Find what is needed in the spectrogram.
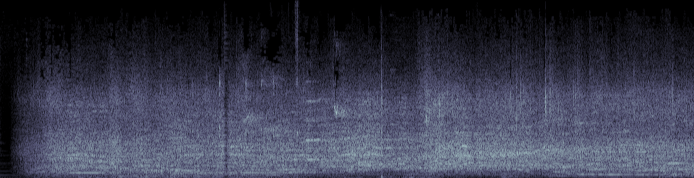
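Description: Live game sound in a gym: a crowd's noise and shouting voices, with a basketball bouncing on the hardwood floor.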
